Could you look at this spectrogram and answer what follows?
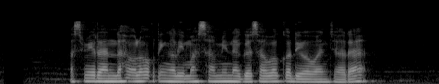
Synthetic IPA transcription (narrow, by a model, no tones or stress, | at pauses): ʔasmiɾandaɦɔlɔɦɔk̚t̪iŋalimahsaminaɡasawakərdiwawaɲt͡ʃaɾa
